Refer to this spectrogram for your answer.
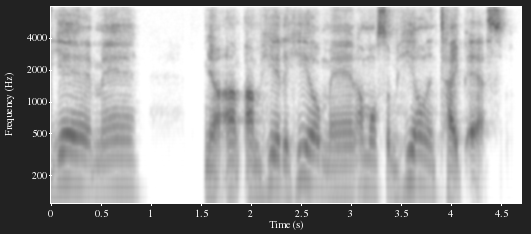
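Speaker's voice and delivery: mocking young voice. Retelling a call with a young client, mocking the client. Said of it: "I'm gonna try to mock him a little bit".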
